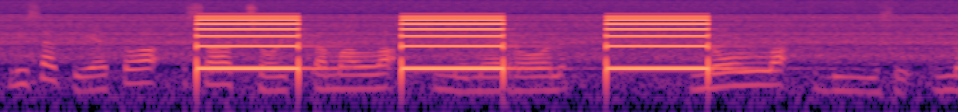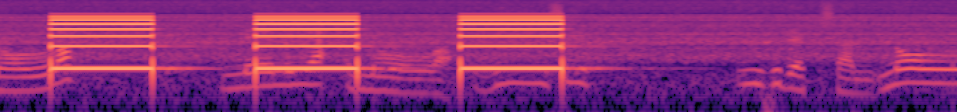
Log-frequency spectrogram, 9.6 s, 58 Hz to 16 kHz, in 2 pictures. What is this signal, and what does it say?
Alarm pattern, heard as an alarm's beeps, played twice, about 520 Hz, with speech in Finnish. Temporal three. Smoke or fire, evacuate.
